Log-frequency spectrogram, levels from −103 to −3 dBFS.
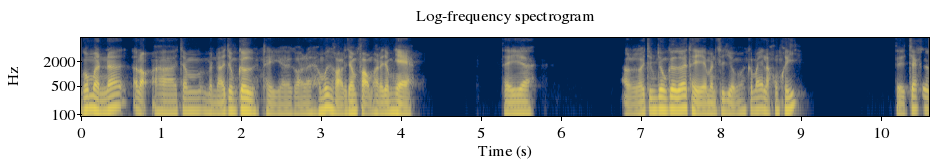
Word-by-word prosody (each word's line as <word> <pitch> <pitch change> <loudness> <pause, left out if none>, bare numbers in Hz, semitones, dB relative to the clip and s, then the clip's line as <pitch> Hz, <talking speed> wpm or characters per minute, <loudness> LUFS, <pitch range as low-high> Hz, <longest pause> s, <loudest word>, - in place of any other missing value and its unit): của 135 +3 +2
mình 130 -6 +3
á 150 +5 +3
á - - -2
lộn, - - +2
à 105 +1 -3
trong 120 0 -5
mình 105 -2 -6
ở 100 +1 -1
chung 115 +1 -1
cư 120 -3 +5
thì, 95 -3 -5
à, 90 0 -6
gọi 90 0 -6
là, 95 0 -5
hông 120 +5 -1
biết 150 - +4
gọi - - +2
là - - -4
trong 105 -1 +2
phòng 90 -5 +3
hay 105 - -2
là 95 - 0
trong 100 +2 +1
nhà. 95 -5 +3 1.1
Thì 105 0 0
à 100 -2 -3 1.1
Ừ, 90 0 -5
ở 100 - 0
chung 130 +4 -2
chung 135 -1 +5
cư 135 -1 +7
á 145 - +7
thì 95 -6 +2
mình 95 -1 -2
sử 115 +3 -5
dụng 100 -2 -3
á, 110 - -8
cái - - -5
máy 135 +1 -1
lọc 130 - -2
không 115 - -6
khí. 135 +7 0 1.2
Thì 95 - -4
chắc 140 0 0
nó 135 - -1
110 Hz, 260 wpm, -24 LUFS, 95-130 Hz, 1.2 s, cư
